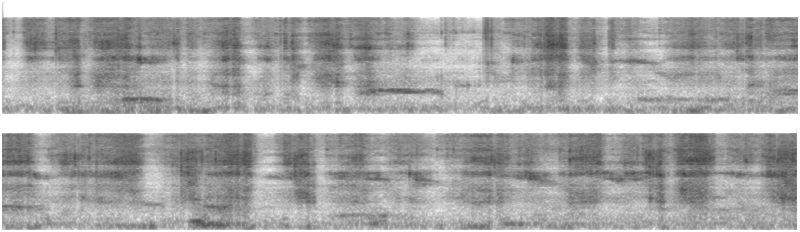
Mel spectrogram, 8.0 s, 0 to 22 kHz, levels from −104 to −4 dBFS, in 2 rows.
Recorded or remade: remade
